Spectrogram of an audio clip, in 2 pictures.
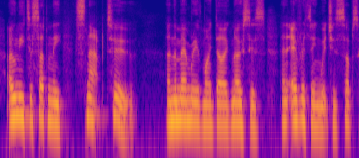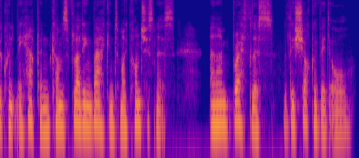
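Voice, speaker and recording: A woman with a low, deep-set voice reads her own memoir aloud in a quiet, earnest, reflective way. The recording is close and dry, with no room sound. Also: no room sound. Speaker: memoir narrator. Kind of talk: first-person memoir reading.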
